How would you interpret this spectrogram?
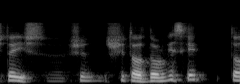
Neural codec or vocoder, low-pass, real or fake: codec, 16 kHz, about 1 kbps, DyCAST, with the encoder's durations; 7.2 kHz; fake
